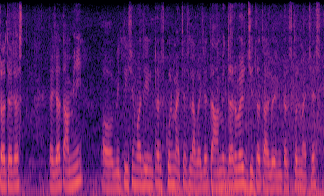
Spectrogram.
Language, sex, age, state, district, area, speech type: Marathi, male, 18-30, Maharashtra, Thane, urban, spontaneous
